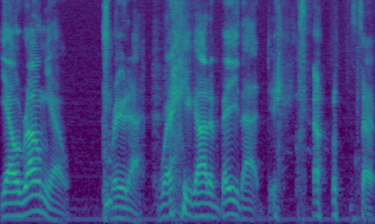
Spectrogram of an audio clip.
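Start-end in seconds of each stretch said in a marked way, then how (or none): 0.0-3.5 very slow, attempted Australian accent. Asked to say Juliet's line as an Alberta lady to a man, attempted Australian accent. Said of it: "I try to do Australian".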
